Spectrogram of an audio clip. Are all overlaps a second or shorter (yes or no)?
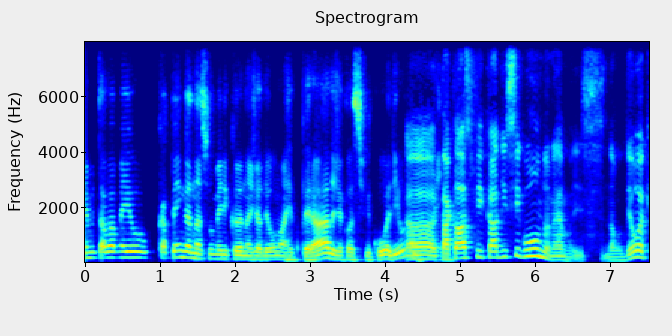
yes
